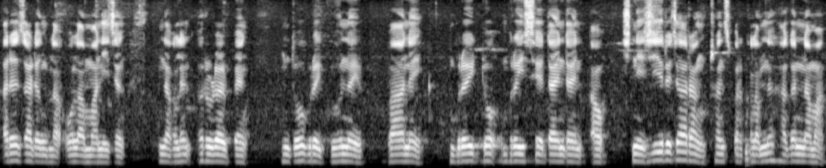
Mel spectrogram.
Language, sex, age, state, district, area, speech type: Bodo, male, 18-30, Assam, Kokrajhar, rural, read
